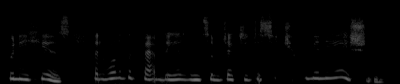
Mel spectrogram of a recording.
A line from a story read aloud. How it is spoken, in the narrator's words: he murmured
